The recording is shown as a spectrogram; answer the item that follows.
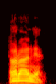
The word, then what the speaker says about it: Oranje: But you go with the Oranje. Did I say that right? – Oranje.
